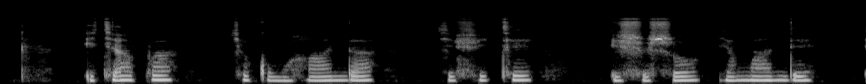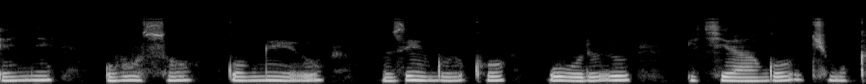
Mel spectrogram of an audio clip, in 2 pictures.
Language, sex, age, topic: Kinyarwanda, female, 18-24, government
